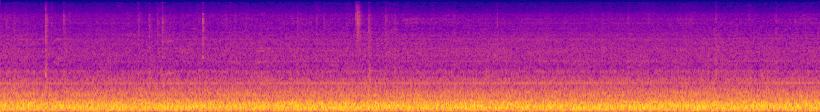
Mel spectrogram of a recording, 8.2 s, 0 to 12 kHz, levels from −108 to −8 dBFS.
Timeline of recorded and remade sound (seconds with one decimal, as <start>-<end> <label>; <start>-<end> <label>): 0.0-0.6 recorded; 0.6-1.3 remade; 1.3-4.8 recorded; 4.8-7.1 remade; 7.1-8.2 recorded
